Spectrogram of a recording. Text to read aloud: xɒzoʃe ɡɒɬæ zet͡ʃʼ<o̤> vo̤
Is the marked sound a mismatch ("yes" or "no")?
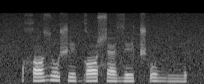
yes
